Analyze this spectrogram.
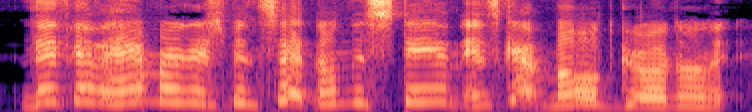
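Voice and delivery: high, quickened imitation of a sister; sister's voice. Sister complaining about an old hamburger, high mock voice. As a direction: put on a high, hurried sister voice. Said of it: "And she said".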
